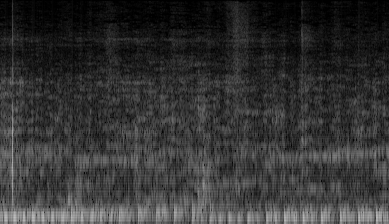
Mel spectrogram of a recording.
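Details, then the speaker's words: Honda Beat carburetted scooter: low, uneven clattering rattle from the CVT, pulsing two to three times a second under the engine note; from a worn rear pulley shaft. "nah seperti itu ya teman-teman pada kondisi motor Beat ini pada bagian CVT nya dia terjadi atau terdengar truk atau ngeresek"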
